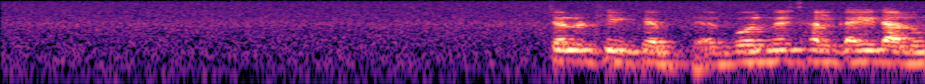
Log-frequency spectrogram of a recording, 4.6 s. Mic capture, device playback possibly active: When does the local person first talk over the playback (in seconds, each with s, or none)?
2.7 s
